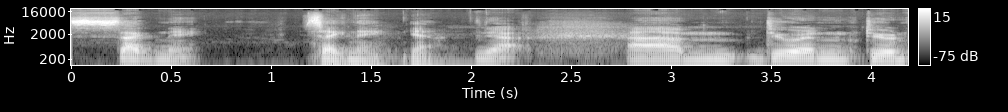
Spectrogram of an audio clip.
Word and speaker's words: Saguenay: It's not Saguenay, it's Saguenay.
